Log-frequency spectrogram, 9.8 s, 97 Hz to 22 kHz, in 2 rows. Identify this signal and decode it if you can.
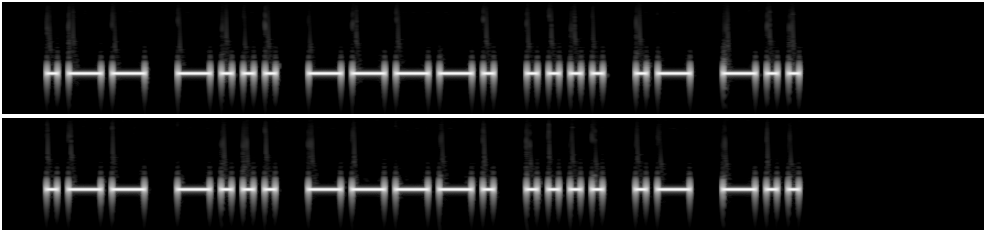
Morse code, heard as a keyed tone, about 22 wpm, 700 Hz. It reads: WB9HAD WB9HAD
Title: USA Call Signs - 6 Characters - Repeated 3x - 22wpm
